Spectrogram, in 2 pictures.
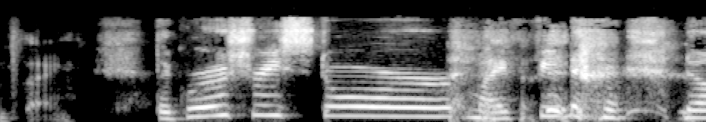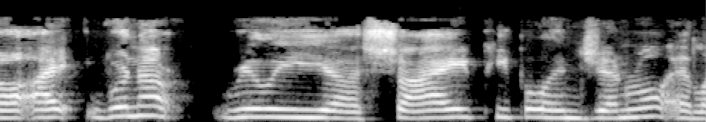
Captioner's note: laughs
